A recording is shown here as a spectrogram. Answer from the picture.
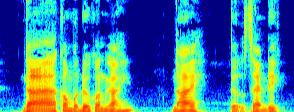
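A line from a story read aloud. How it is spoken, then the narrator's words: Smiling speech. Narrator (Vietnamese): Đen mỉm cười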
